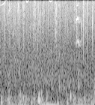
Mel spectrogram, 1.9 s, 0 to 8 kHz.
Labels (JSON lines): {"label": "biophony, dolphin", "recorder": "SoundTrap 500"}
